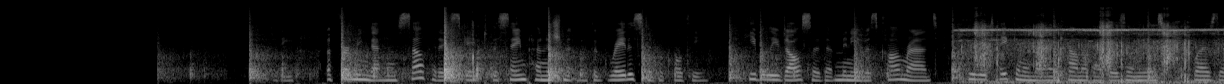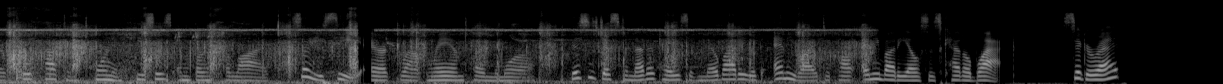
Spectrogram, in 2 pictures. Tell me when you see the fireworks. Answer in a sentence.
You can hear the fireworks from 1.6 to 12.8 s.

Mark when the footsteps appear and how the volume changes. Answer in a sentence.
You can hear the footsteps from 9.5 to 21.1 s, getting quieter.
